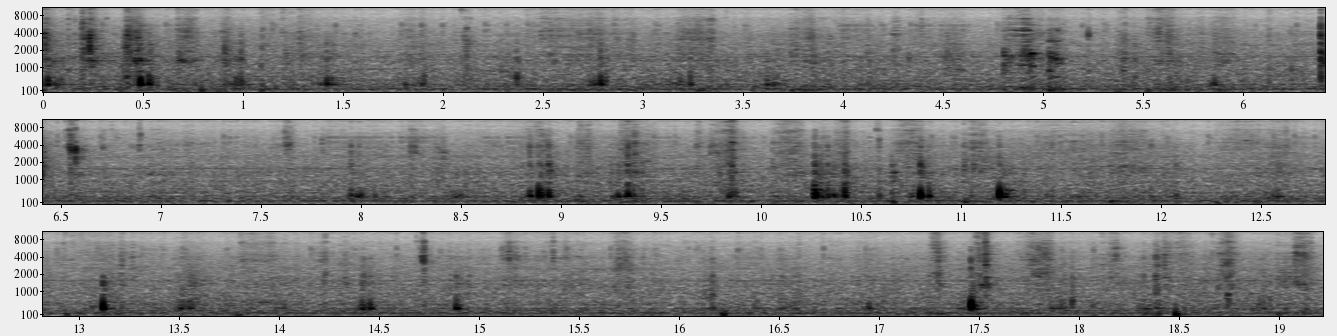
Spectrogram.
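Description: Close-up chewing of fired clay from a gullak (clay coin bank) eaten with red clay paste: short, irregular crunches and mouth clicks, a few every second.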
